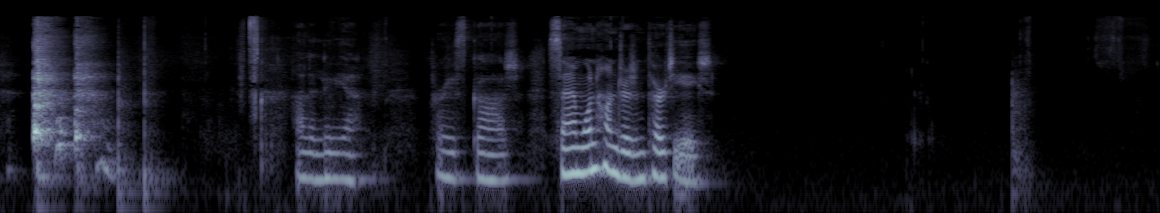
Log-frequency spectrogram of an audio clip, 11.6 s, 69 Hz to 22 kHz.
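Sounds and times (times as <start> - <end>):
person clearing throat with raspy coughs: 0.4 - 1.2
speech: 3.0 - 3.8, 4.4 - 7.2.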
